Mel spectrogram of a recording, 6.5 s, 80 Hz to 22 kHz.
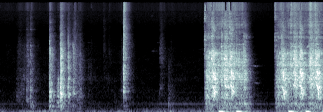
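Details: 1987/88 Yamaha Warrior 350 single-cylinder, first start after purchase with new fuel line and fresh wet-clutch oil, on choke: brief cranking then fires and runs strongly, no valve tick — clean normal start.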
